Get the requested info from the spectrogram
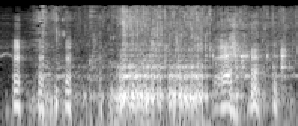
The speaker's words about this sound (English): That's a long flush, man. Yeah, God. What happened there?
